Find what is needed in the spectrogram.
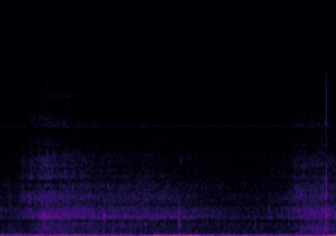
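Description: Wind buffeting the camera microphone in a steady low rumble, over small waves washing onto a sandy beach, with a few faint clicks.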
